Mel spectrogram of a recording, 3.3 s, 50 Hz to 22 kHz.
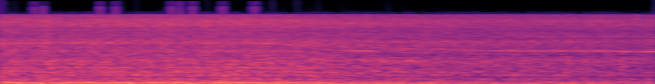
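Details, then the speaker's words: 1992 GMC 1500 with the 4.3-liter engine at idle after the startup speed drops. A loud idle carries an uneven, stumbling beat, a clear repeated big miss. The owner notes it is worse cold and under load; the cause is not evident yet and timing light checks follow. "I'm getting a little Miss in it actually it's not a little Miss it's a big Miss cuz when you run the engine it's missing really good"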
